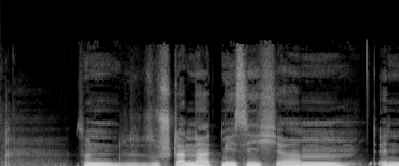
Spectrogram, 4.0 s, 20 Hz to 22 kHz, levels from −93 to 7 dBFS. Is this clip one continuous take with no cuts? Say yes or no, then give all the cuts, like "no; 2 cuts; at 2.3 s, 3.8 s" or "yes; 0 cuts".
yes; 0 cuts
